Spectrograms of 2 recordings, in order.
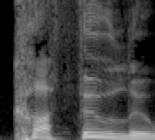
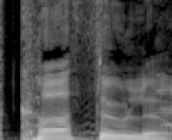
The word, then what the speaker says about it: Cthulhu: involved the word Cthulhu, which I mispronounced with a ch sound.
